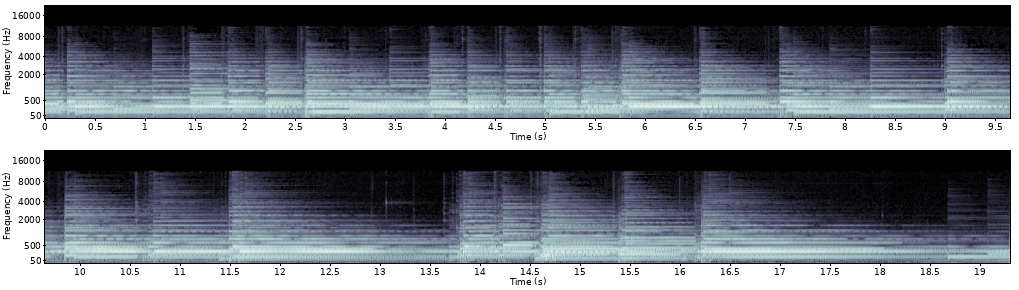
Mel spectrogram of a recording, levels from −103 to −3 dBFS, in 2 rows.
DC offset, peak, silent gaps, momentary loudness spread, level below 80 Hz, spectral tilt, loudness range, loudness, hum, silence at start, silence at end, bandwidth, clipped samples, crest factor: under 0.1%; -4 dBFS; none; 9 LU; -48 dBFS; -9 dB/octave; 2 LU; -18 LUFS; none; 0 s; 0 s; 5.6 kHz; under 0.1%; 14 dB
